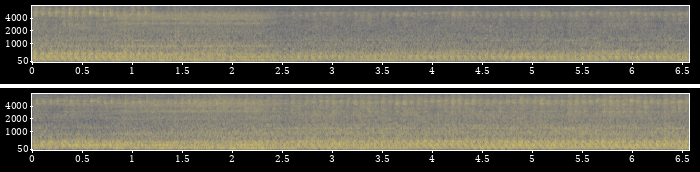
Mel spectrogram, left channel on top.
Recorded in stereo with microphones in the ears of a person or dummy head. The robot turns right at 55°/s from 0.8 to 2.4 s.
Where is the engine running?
110° left, 1.1 m; by 6.6 s 160° right, 1.1 m.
